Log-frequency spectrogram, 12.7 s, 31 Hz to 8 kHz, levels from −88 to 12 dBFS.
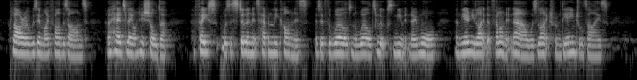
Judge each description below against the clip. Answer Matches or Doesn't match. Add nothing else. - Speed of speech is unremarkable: Doesn't match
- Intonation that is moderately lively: Doesn't match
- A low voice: Doesn't match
